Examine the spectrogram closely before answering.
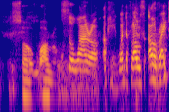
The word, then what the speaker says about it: saguaro: please uh then if you are able yes saguaro saguaro okay wonder flowers i'll write it the way i pronounce it so i don't forget so arrows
